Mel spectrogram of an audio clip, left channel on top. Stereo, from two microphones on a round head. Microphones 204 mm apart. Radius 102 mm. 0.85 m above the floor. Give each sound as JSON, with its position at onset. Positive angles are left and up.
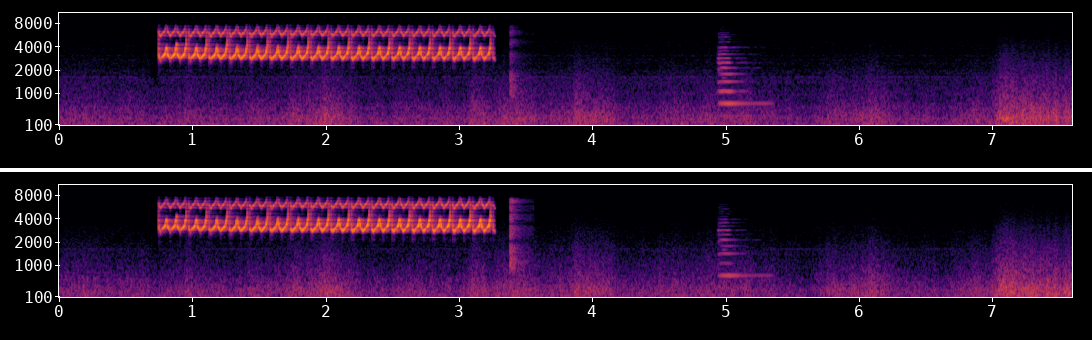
{"t": 0.7, "sound": "a siren", "side_deg": 10}
{"t": 3.4, "sound": "a pop", "side_deg": -85}
{"t": 4.9, "sound": "a violin", "side_deg": 35}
